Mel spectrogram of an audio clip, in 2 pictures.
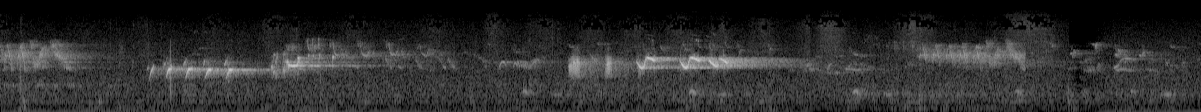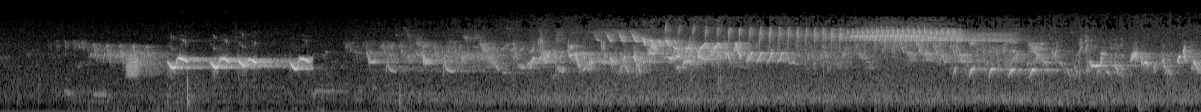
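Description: Birds chirping and trilling in short, rapid runs every few seconds, growing into denser, overlapping, higher calls about two-thirds of the way through.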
